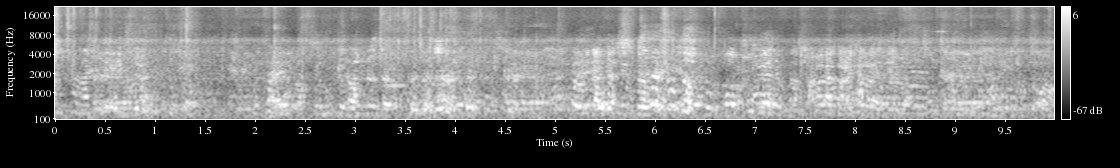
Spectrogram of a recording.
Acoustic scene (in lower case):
crowded indoor space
